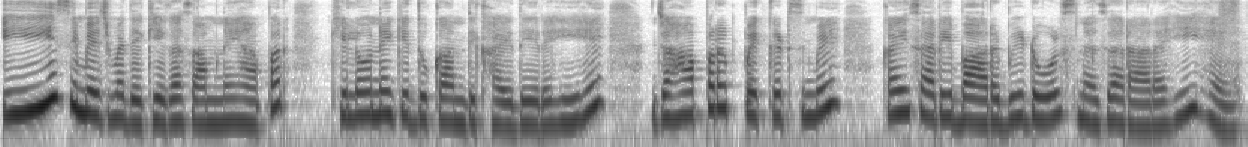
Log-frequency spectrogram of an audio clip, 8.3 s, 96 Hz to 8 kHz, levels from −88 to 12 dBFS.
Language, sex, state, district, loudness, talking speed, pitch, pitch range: Hindi, female, Rajasthan, Jaipur, -17 LUFS, 185 wpm, 230 Hz, 200-255 Hz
